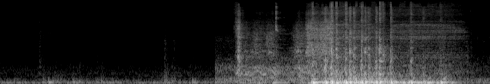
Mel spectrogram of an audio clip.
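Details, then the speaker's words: 1985 Pontiac Firebird Trans Am first start after sitting, fresh premium fuel: cranks, catches and blats loud and raspy, pedal near floor at about half throttle, wants to die when released; rough running with manifold/exhaust leak. "so I was able to keep it running I had the my pedal almost the floor and it was running about half throttle the whole time as soon as I let off the gas it pretty much want to die"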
